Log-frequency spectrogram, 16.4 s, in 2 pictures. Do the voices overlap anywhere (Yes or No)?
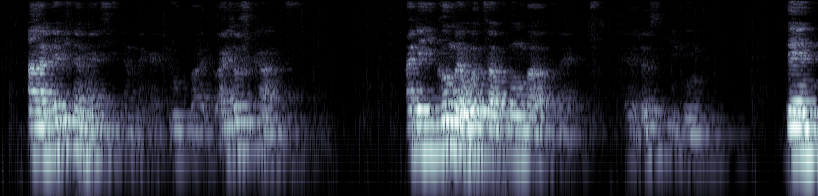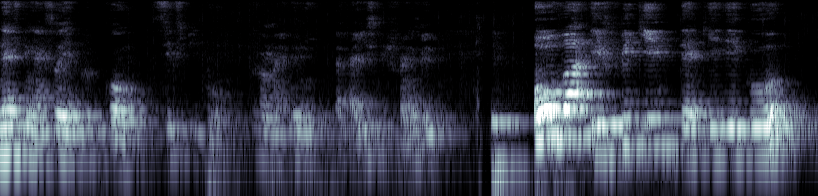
No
